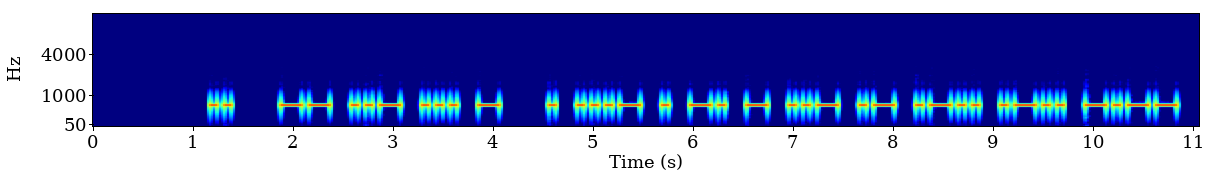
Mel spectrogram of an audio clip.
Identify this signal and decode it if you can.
Morse code, heard as a keyed tone, about 17 wpm, 700 Hz. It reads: I MUST EVENTUALLY
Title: Sentences from Top 1000 Words - Review Part 6 - 17wpm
